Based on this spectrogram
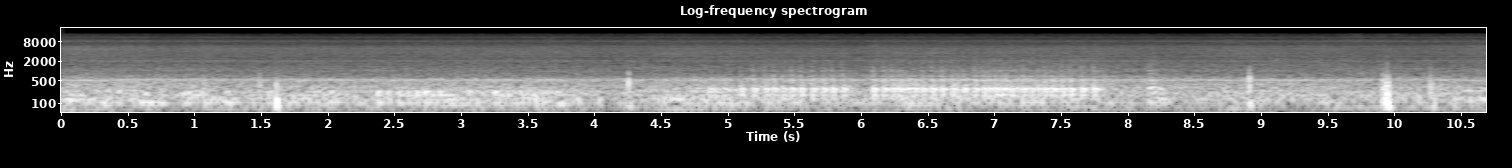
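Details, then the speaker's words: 2017 Citroën Berlingo at idle while the steering wheel is turned left and right: low drawn-out creak and a few sharp clicks from rusted front strut top mounts, fixed by lubricating them. "Evet arkadaşlar, sağa sola çevirdiğimiz zaman gıcırtı sesi geliyorsa böyle bunun tamirini yapacağız."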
